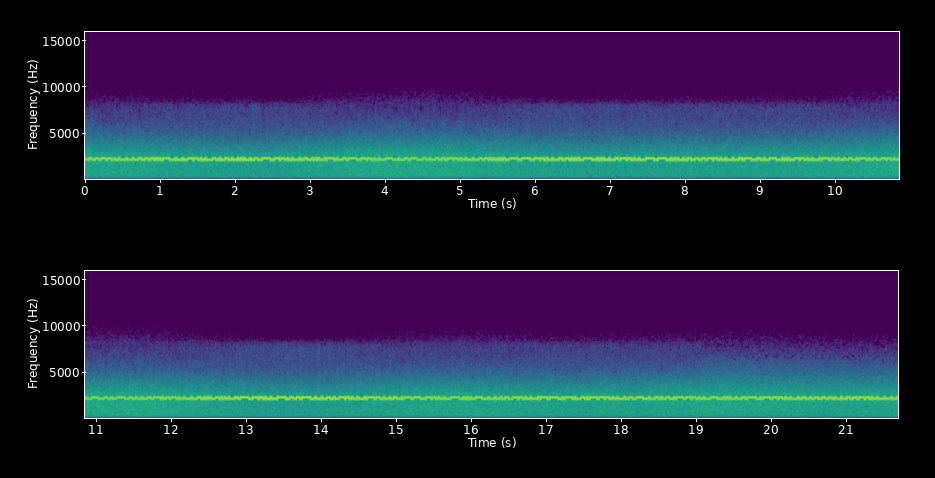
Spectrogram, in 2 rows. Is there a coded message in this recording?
Yes: RTTY (45.45 baud, 170 Hz shift) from 0.0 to 21.7 s, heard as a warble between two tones, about 2200 Hz centre, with radio static. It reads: … 18491 00625 26375 97908 74655 86567 55628 79096 30232 90507 76475 58510 30239 56912 35373 29723 96753 22818 …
